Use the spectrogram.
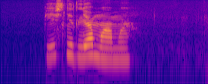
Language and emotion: Russian, neutral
